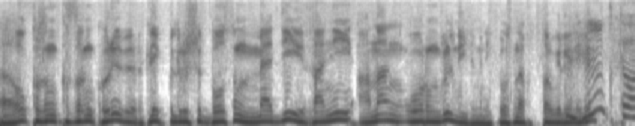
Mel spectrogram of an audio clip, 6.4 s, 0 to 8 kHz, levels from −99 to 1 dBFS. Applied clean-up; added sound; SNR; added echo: neural mask model Resemble Enhance denoiser.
